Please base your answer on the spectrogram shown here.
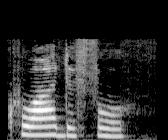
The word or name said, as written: croix de feu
